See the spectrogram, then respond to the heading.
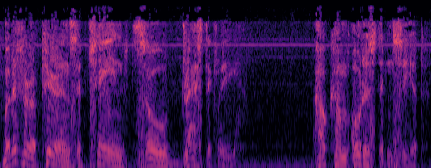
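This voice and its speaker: An actor playing a skeptical police sergeant with clipped, persistent questioning in a 1970s radio drama. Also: male voice, mid-range voice, sing-song, measured pace, a bit bright, a little hiss or hum. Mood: probing, skeptical. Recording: dull, hummy old radio recording.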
